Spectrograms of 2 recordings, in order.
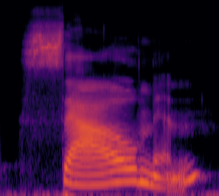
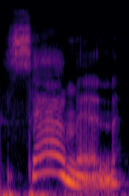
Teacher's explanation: letters so here we go don't say Salman it's actually salmon the L is silent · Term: silent letters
